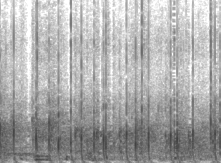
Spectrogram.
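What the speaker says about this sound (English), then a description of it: "Carl, that deserves a round of applause." Applause at a transit authority board meeting: a modest group of people claps with distinct, closely spaced hand strikes, while a voice talks over the clapping.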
